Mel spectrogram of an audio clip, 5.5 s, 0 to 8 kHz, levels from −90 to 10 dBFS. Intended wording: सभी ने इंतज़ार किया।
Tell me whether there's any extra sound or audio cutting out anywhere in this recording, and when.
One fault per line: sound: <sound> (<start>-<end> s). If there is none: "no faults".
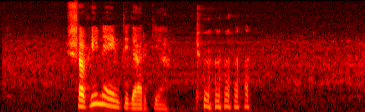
sound: laugh (2.9-3.8 s)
